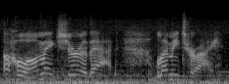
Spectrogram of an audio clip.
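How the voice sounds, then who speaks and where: An actress playing a confident, wry superhero on a mission in a video game, brisk in manner. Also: female voice, mid-range voice, lively intonation, background noise, lightly acted.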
